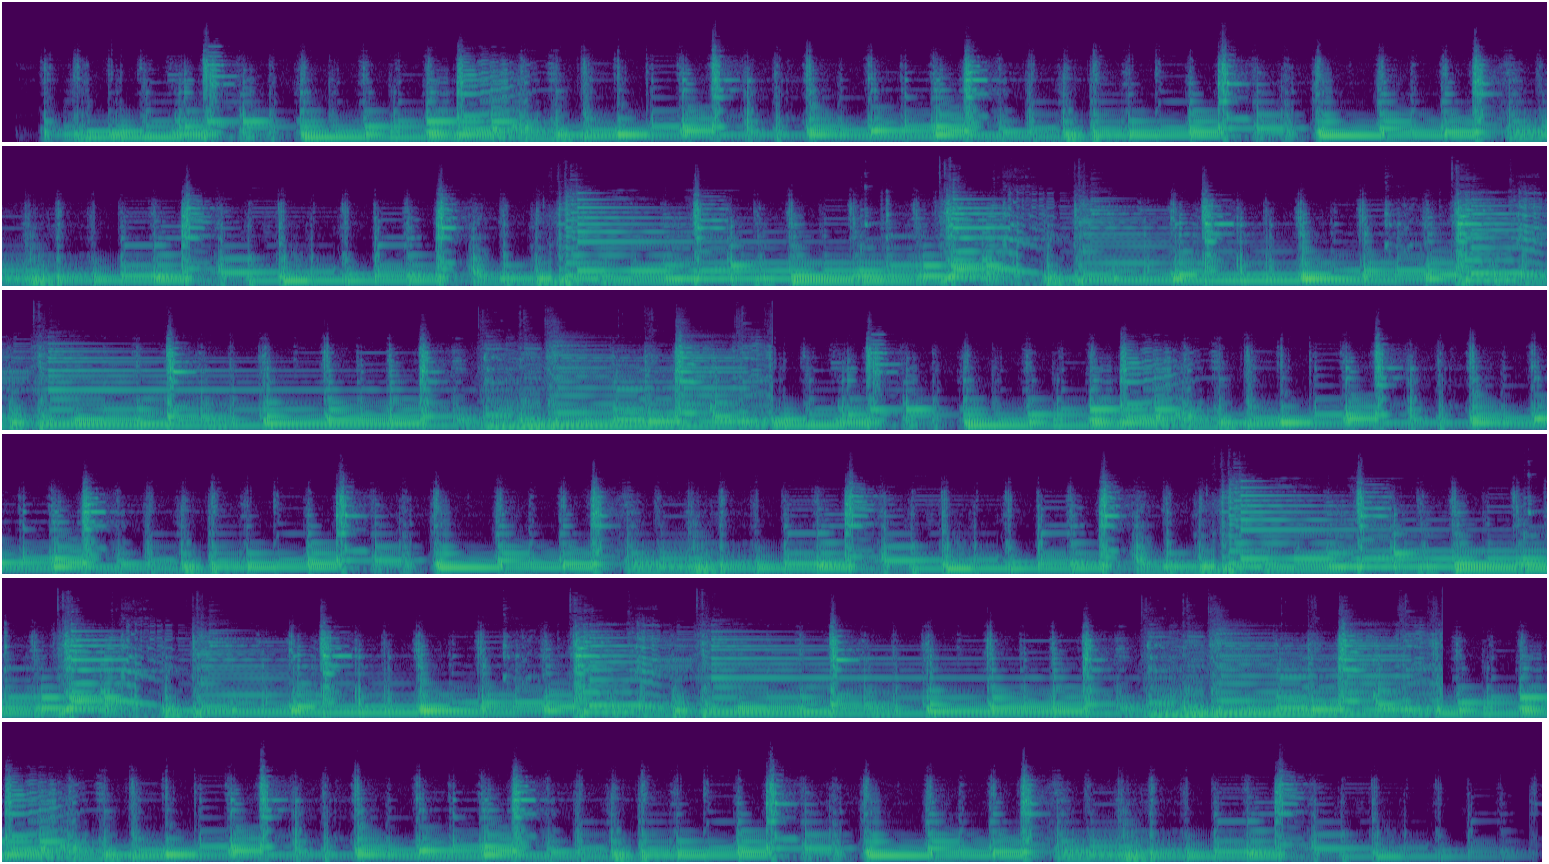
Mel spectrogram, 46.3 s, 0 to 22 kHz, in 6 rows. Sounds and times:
Music: 0.0 - 46.3.

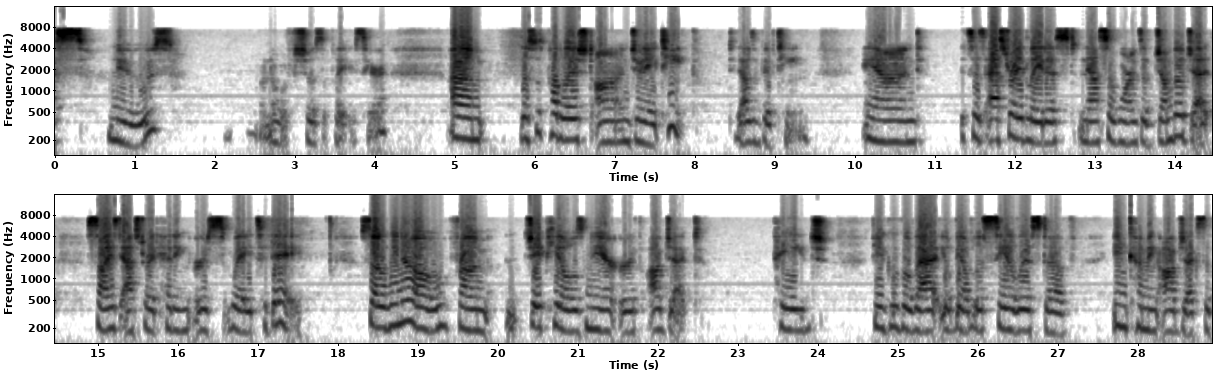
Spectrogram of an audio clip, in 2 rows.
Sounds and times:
Speech: 0.0 - 1.6, 2.2 - 4.2, 4.9 - 9.5, 10.1 - 17.6, 18.3 - 22.6, 23.5 - 28.9.

